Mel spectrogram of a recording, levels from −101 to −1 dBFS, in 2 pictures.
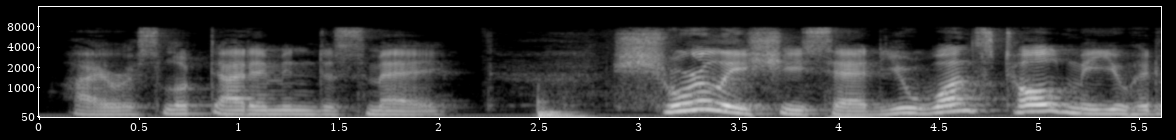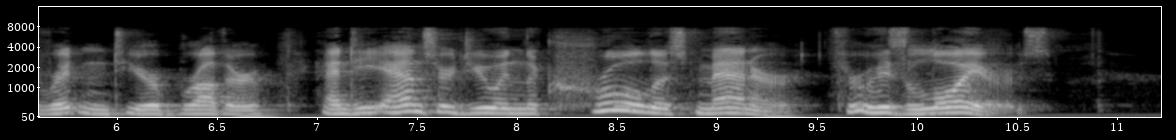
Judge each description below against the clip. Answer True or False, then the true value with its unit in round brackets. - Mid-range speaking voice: True (145 Hz)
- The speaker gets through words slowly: False (160 wpm)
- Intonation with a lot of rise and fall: True (5.8 semitones)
